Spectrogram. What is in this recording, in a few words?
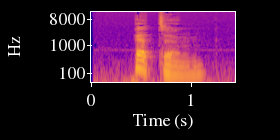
"Petten", Dutch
